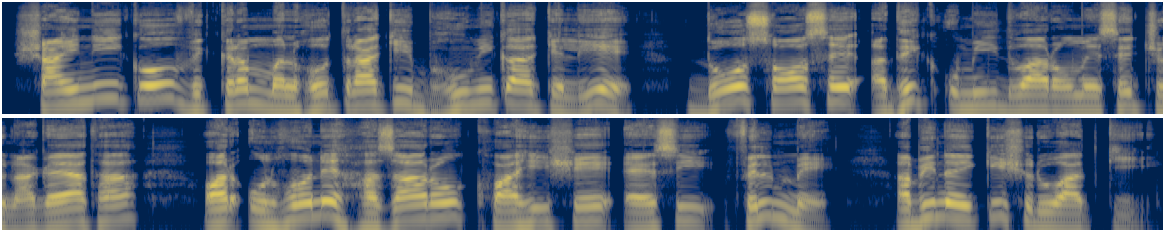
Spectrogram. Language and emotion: Hindi, neutral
